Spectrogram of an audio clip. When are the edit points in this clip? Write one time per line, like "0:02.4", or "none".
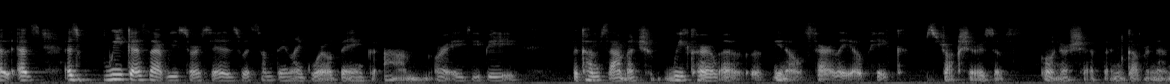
0:07.2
